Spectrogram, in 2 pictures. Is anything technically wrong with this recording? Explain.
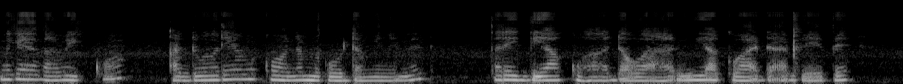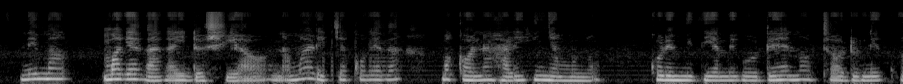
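Yes, there are three faults.

Throughout, the speech sounds rough and grainy, with nothing above 12.3 kHz. This is likely Opus compression in its CELT music mode at a low bitrate, around 12 kbps. Starved bands are filled with folded or noise-like energy, so it sounds gritty rather than swirling like MP3.

From 11.89 to 12.75 s, GSM signalling bursts appear. A nearby 2G phone sends short groups of radio pulses, which the audio circuit rectifies into a galloping dit-dit-dit of brief 217 Hz buzzes. They sit roughly 15 dB below the speech.

From 12.76 to 15.60 s, this becomes a steady GSM phone buzz. The phone is now transmitting continuously at 217 bursts per second, producing a hard, raspy, harmonic-rich buzz at about 30 dB below the speech. Its unbroken drone distinguishes it from the intermittent signalling pattern just before it.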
